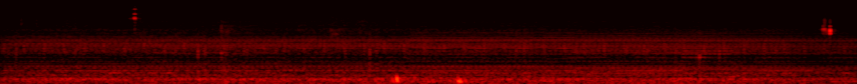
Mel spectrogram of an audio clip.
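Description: Steady low hum and hiss of a faulty lecture-hall microphone and PA, with two short, soft low thumps about halfway through.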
